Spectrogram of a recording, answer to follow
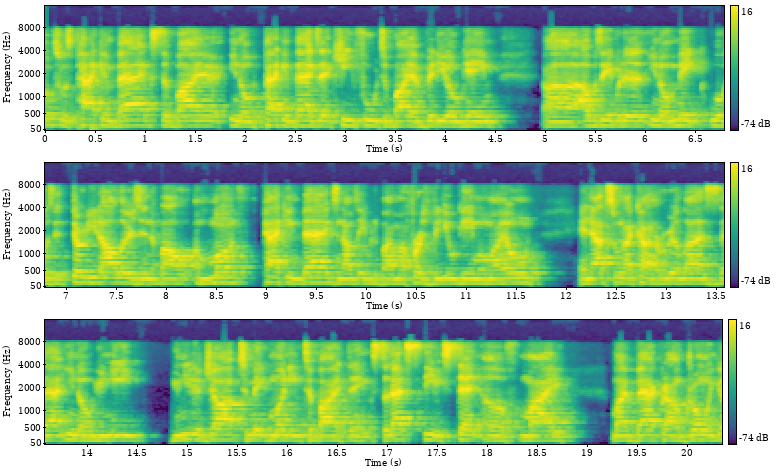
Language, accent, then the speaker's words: English; New York City, New York, United States; moved away as an adult; now in Dallas, United States; currently living in Dallas, Texas, born and raised in Brooklyn, New York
